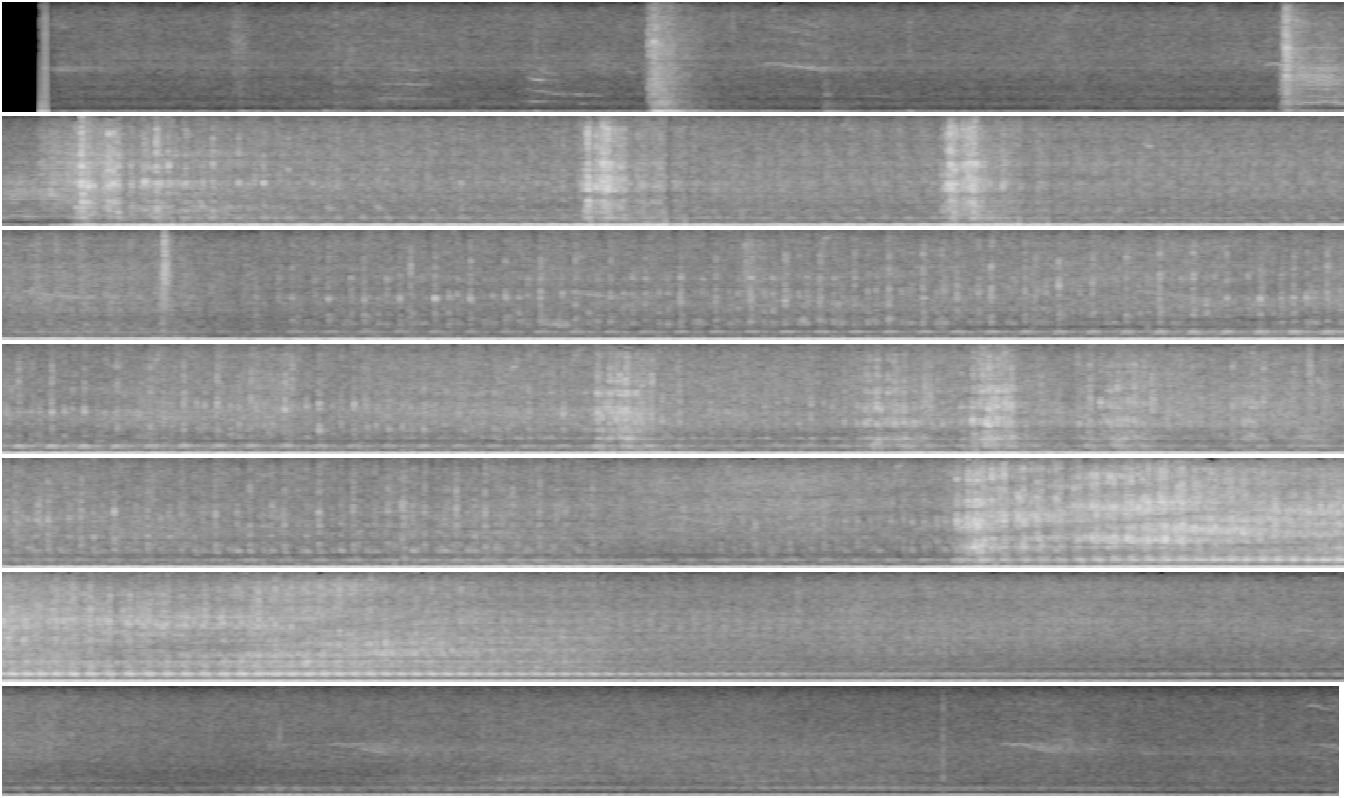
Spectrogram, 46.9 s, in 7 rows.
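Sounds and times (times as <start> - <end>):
car engine idling and accelerating: 4.6 - 46.9
engine knocks: 13.6 - 34.9.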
